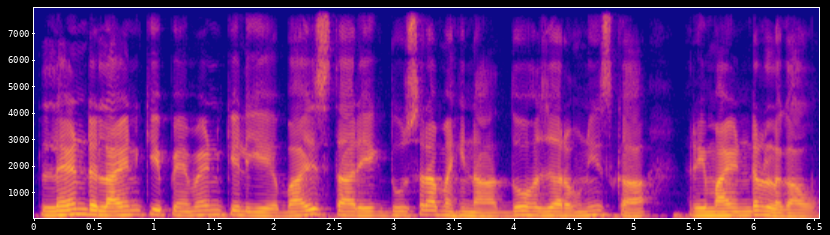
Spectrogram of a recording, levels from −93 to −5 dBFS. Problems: none marked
